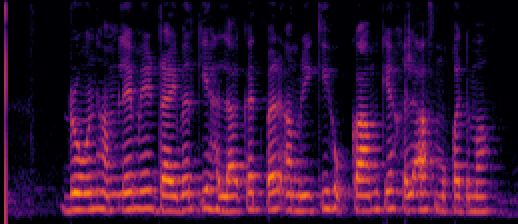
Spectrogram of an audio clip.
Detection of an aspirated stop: absent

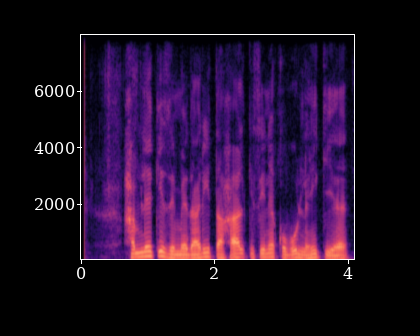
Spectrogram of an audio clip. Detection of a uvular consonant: present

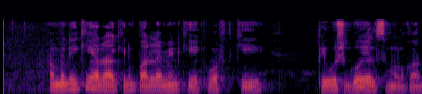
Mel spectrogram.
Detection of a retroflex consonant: present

